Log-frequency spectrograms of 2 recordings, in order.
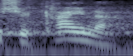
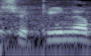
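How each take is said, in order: First: It is pronounced the English way. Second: It is pronounced the Spanish way. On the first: "en inglés se pronuncia Shekinah" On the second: "En Estados Unidos no se pronuncia Shekinah"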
